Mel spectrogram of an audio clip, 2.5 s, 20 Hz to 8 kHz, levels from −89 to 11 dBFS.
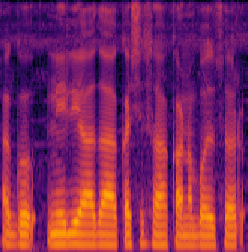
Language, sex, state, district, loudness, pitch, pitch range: Kannada, male, Karnataka, Koppal, -14 LUFS, 115 Hz, 110-120 Hz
